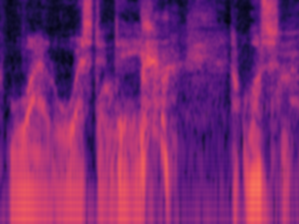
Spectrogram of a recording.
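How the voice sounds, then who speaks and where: An actor playing a keen, imperious English detective in a radio drama, clipped and commanding, fiercely protective. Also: male voice, extremely low pitch, expressive, takes it slowly, dark tone, a little hiss or hum, full character voice. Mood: relieved, brisk.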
